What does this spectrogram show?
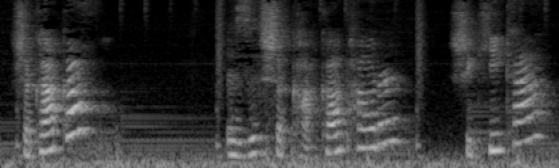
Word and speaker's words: Shikakai: It's organic Shikakai powder. So you see how you have the I at the end? Shikakai. It just flows, you know, Shikakai. So that's how you say it.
